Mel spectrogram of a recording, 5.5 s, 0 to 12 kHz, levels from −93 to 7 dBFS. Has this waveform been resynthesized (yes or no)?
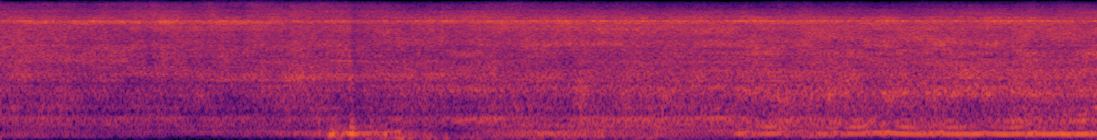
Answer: yes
